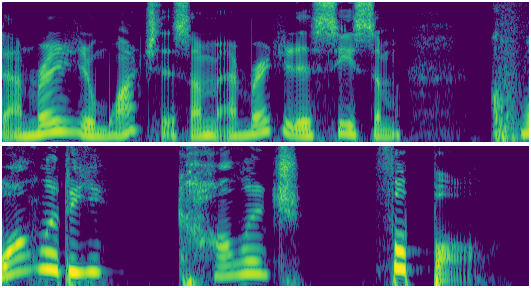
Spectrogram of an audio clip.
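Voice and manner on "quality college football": stretched high, slow mock-excited drawl; mock hype. Fan mocking his own bowl-game hype: stretched high. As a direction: oversell it like a giddy fan. Hyped self-quote about bowl games.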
